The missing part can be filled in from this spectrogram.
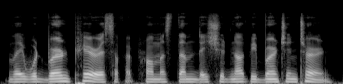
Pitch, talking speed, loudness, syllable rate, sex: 120 Hz, 260 wpm, -20 LUFS, 5.6 syllables/s, male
